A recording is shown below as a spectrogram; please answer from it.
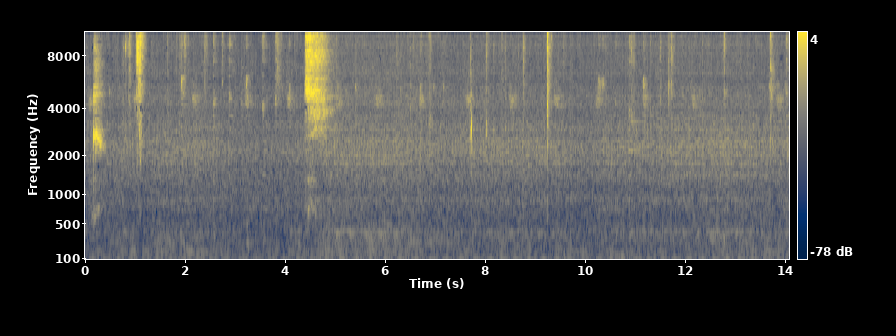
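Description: Small rustles and clicks of sticker backing being peeled and handled, with one longer peeling rustle about four and a half seconds in, over a steady low hum.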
